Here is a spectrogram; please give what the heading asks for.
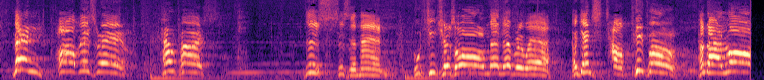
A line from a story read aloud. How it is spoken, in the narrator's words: shouting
